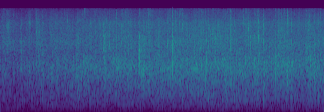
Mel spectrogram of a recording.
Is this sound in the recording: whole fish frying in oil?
no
